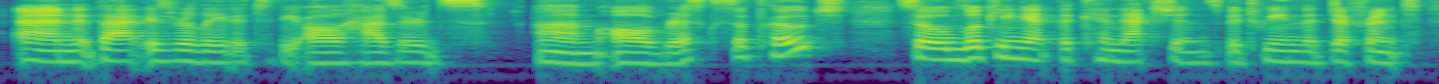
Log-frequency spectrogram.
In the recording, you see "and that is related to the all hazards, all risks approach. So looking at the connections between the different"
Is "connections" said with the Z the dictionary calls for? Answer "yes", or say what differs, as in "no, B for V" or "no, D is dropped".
yes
